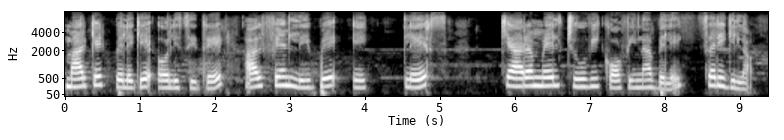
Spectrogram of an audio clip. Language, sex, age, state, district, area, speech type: Kannada, female, 18-30, Karnataka, Davanagere, urban, read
